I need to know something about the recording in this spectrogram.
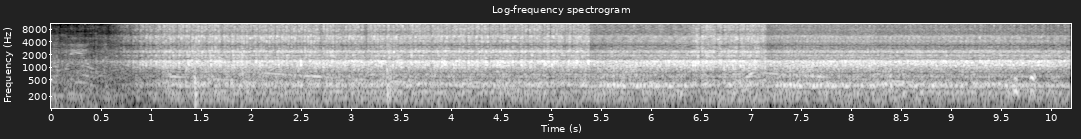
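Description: A steady, engine-like running sound with a high whine cuts in about a second in and holds level.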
